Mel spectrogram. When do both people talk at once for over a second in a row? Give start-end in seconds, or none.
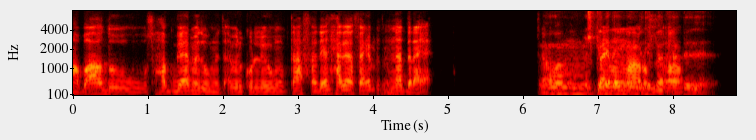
7.0-8.2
